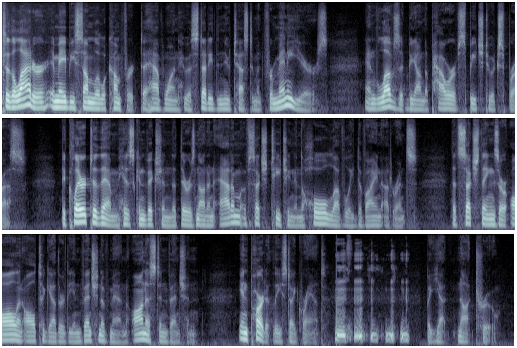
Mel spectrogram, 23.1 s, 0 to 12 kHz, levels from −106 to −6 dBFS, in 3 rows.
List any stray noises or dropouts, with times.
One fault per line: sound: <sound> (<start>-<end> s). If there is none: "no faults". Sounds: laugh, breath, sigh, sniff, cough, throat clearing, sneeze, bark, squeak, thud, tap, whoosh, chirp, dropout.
sound: laugh (20.4-21.5 s)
